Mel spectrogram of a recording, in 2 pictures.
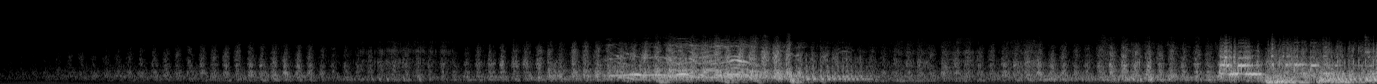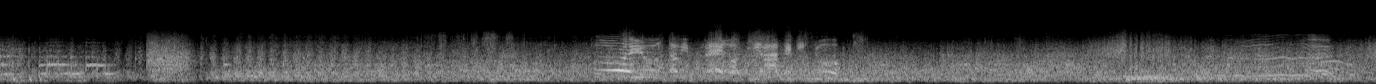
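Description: A steam train chugs and clatters along a track.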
